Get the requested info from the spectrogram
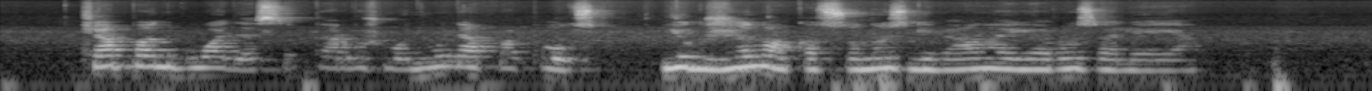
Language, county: Lithuanian, Vilnius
